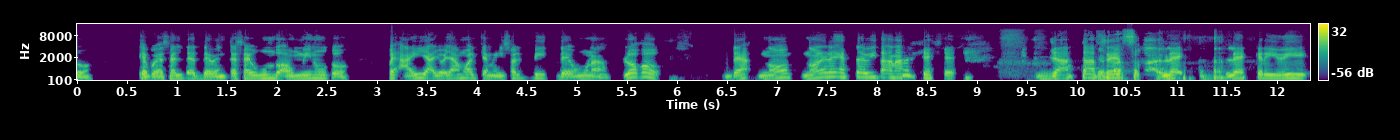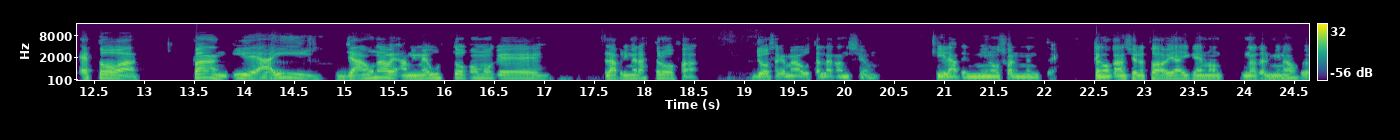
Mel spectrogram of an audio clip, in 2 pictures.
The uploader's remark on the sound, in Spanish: hablamos vía Zoom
